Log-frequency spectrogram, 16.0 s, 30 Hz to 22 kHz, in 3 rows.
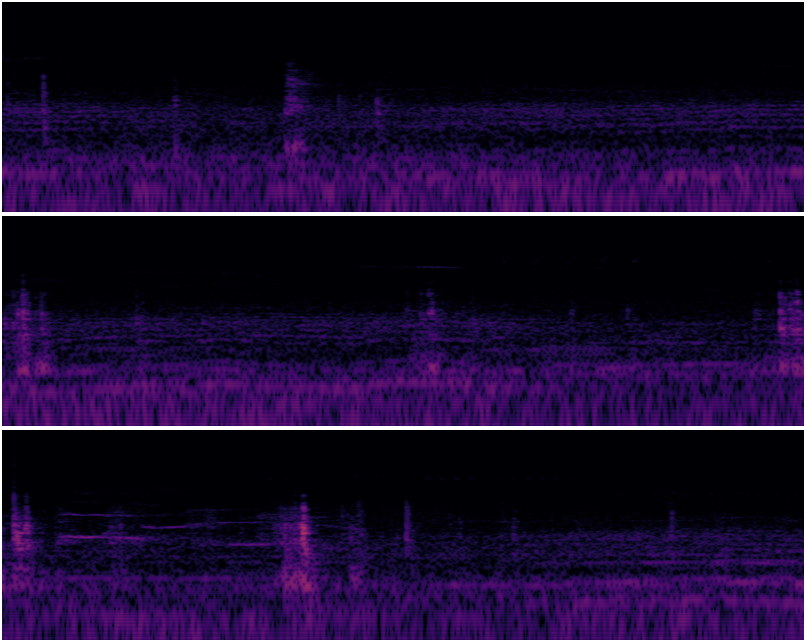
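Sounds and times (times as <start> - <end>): canary singing: 5.7 - 15.0.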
